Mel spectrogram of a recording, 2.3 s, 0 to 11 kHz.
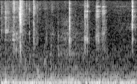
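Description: A scatter of small, light metallic clicks and ticks, the sharpest about a third of a second in, from handling a disassembled Mottura Champions C39 euro cylinder lock and its loose pins.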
